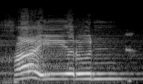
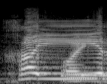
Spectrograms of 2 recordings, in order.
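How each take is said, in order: First: The word ends with the full -un ending. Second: The word stops on the r, ending dropped. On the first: The word is read on without stopping. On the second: The reader stops on this word.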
